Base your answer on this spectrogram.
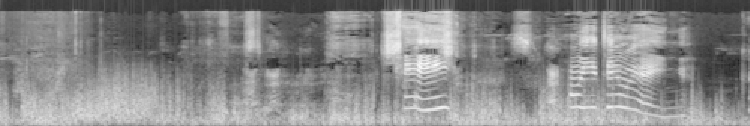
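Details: Husky Key's happy reunion with his friend Sherpa on his seventh birthday. Two drawn-out whining cries, the second sliding steeply downward, rise above continuous talking and background rumble.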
